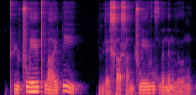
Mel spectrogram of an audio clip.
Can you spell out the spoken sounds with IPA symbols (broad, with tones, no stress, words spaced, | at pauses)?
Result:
pʰy˨˦ʈ͡ʂwe˦ɪ̯pʰwa˨˦ɪ̯pi˥˨ | lɥɛ˨˦xä̰˨˩ xa˨˦nʈ͡ʂwe˦ɪ̯ɻu˥˨xwə˦n ə̰˨˩nlɤ˦ŋ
